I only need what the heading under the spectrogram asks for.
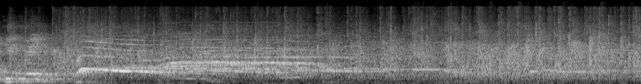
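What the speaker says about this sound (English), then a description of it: "we just clap a lot" A church congregation at a Sunday service claps together in a sustained burst of applause with scattered voices and cheers, while musical tones ring faintly underneath; the clapping is lively at first and slowly settles.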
